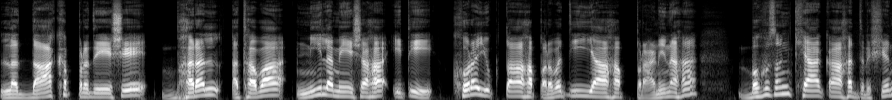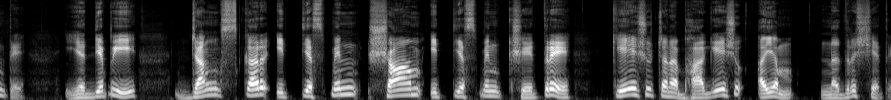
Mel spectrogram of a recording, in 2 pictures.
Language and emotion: Sanskrit, neutral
